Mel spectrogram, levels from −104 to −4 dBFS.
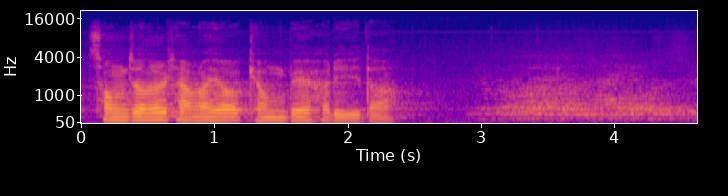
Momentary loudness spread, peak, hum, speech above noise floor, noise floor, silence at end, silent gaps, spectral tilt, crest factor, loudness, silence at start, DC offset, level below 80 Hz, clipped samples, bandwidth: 17 LU; -14 dBFS; none; 30 dB; -63 dBFS; 0 s; none; -7 dB/octave; 20 dB; -34 LUFS; 0.05 s; under 0.1%; -74 dBFS; under 0.1%; 14 kHz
